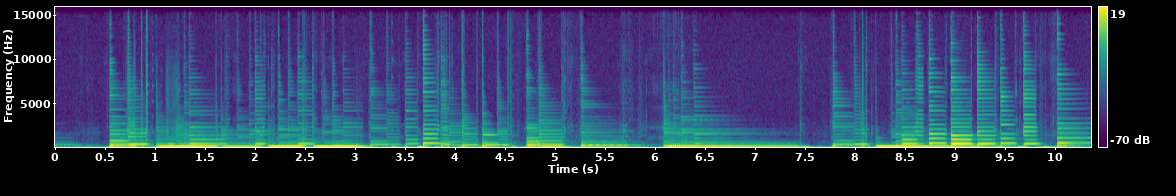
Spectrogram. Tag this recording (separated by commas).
Plucked string instrument, Musical instrument, Music, Guitar, Acoustic guitar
